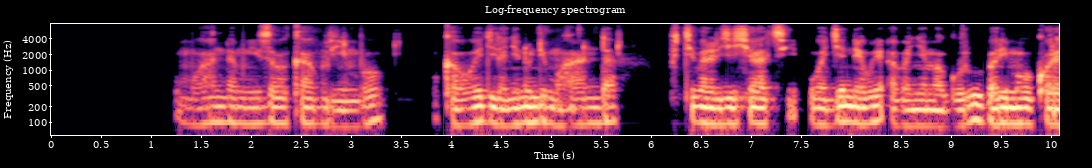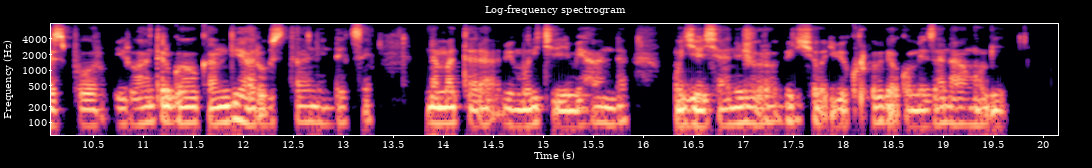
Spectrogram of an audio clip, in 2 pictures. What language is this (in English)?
Kinyarwanda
